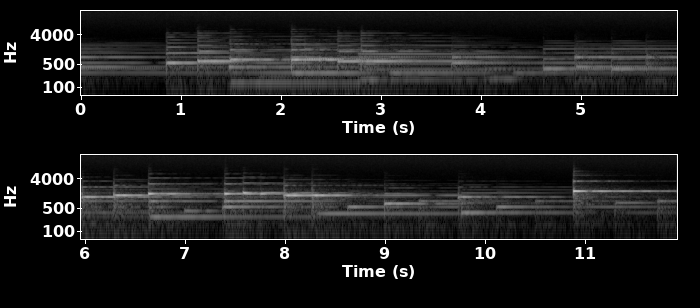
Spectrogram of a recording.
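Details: Only gentle piano music plays, with sustained melodic notes and no animal voices.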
